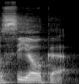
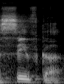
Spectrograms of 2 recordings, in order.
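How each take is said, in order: First: The surname is said without a V sound. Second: The surname is said with a V sound. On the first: The speaker calls it right. "So the V, you don't pronounce" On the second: The speaker calls it wrong. "I was saying it wrong. I was saying Sivka"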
